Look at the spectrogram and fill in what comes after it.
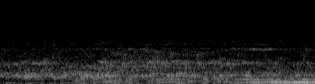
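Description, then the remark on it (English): A steady, muffled rumble of city-centre street traffic drifts in from outside in the early hours of the morning, low and continuous with a faint engine drone swelling slightly toward the end; no one speaks. “You can hear the street, can't you, outside?”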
